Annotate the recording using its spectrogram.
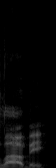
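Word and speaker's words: Laube: We confirmed it's pronounced Lauby.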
